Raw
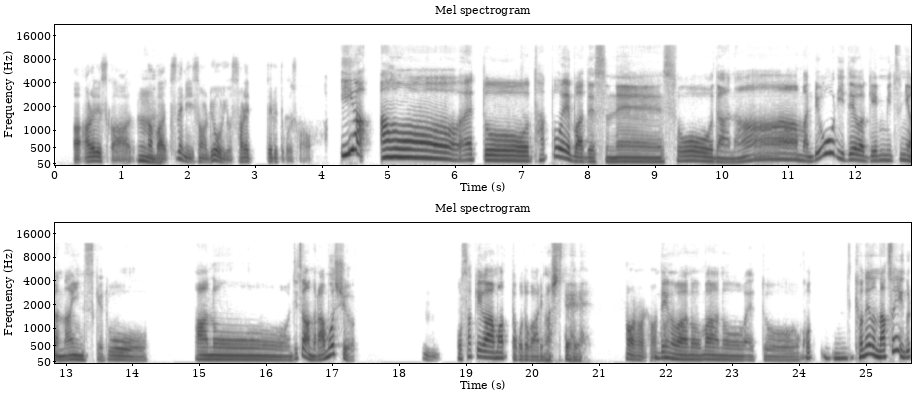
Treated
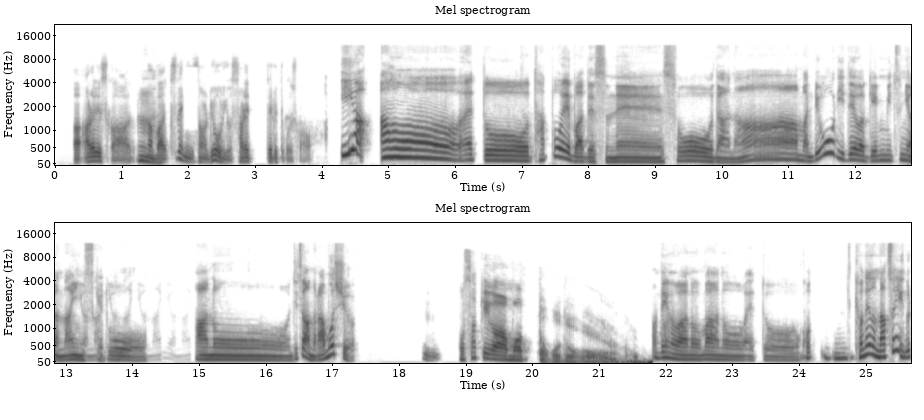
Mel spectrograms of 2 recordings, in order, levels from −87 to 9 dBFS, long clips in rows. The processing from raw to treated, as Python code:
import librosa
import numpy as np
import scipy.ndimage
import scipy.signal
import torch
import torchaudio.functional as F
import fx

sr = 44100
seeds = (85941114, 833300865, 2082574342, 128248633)

y = fx.spec_erase(x, sr, start_s=1.92, length_s=0.22, low_hz=970.0, high_hz=6400.0)
y = fx.echo_throw(y, sr, start_s=12.68, length_s=0.42, ms=440, feedback_pct=40, wet_db=-15.0)
y = fx.edit(y, sr, fx.tape_stop(start_s=18.47, length_s=3.33), tone=tone)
